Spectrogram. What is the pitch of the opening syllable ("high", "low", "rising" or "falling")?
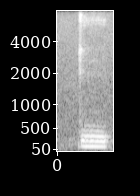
high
